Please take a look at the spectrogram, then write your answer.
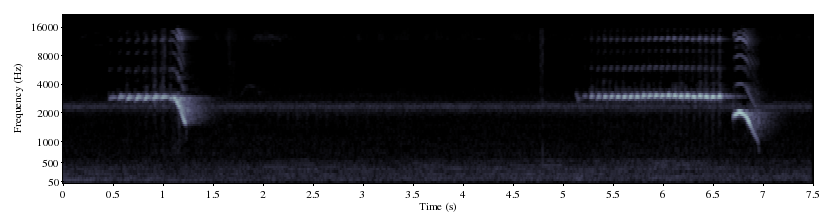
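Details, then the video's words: Sirtu singing repeatedly: a short fast pulsed trill ending in a falling slur, then a long pause, then a longer rising-intensity trill of quick pulses finishing with two sharp downward-sweeping notes, over a thin steady tone. "SIRTU GACOR ROCK N ROLL"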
